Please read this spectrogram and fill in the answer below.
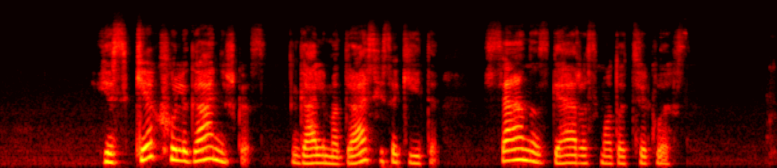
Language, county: Lithuanian, Alytus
